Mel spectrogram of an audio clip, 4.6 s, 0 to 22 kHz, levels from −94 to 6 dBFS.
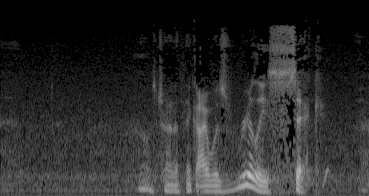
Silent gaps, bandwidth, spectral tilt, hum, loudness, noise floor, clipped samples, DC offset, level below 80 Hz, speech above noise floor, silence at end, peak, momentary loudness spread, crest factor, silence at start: none; 13 kHz; -5 dB/octave; none; -33 LUFS; -56 dBFS; under 0.1%; under 0.1%; -64 dBFS; 23 dB; 0 s; -12 dBFS; 26 LU; 24 dB; 0 s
